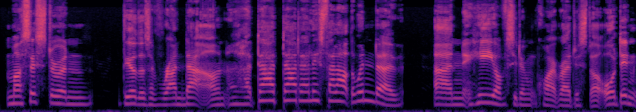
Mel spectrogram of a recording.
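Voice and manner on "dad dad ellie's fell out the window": calling out high and urgent to dad; a child shouting the news across the house. Retold or imitated. Child calling dad about fall.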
